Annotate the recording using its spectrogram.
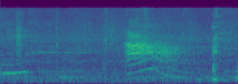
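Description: A woman's voice making two wordless cries: a short one at the start, then a longer one about a second in that rises and falls in pitch.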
